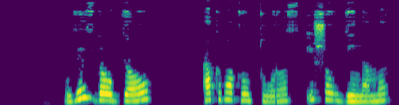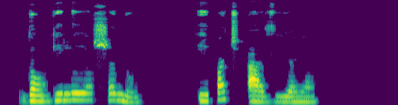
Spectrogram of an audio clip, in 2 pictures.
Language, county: Lithuanian, Vilnius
